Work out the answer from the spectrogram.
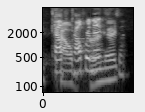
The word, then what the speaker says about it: Kaepernick: of protest, like when people talk about Colin Kaepernick. Remember a few years ago that people just pretty much called him the worst thing of the worst for taking a knee? Could you say Kaepernick?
